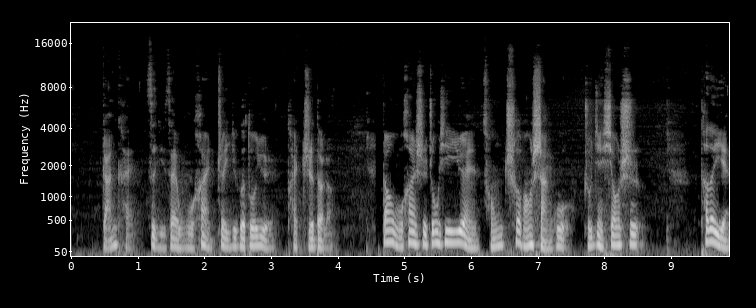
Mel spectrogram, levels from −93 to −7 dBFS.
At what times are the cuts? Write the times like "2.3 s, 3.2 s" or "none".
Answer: 4.5 s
